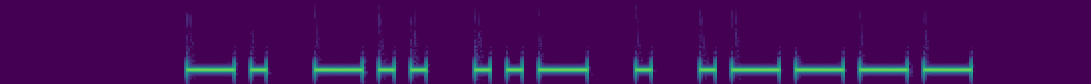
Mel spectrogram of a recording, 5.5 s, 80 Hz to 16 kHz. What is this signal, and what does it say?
Morse code, heard as a keyed tone, about 15 wpm, 700 Hz. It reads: NDUE1
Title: Code Groups - 5 Letter:Numbers - 15wpm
